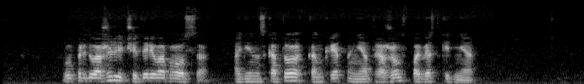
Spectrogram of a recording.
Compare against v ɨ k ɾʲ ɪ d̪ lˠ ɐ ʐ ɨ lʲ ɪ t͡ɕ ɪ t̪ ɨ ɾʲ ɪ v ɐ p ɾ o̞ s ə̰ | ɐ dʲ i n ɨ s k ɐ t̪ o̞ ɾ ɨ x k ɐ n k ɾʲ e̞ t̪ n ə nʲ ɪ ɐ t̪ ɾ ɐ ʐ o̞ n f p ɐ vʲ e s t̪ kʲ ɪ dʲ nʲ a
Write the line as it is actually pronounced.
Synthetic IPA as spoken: v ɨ p ɾʲ ɪ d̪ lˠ ɐ ʐ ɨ lʲ ɪ t͡ɕ ɪ t̪ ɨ ɾʲ ɪ v ɐ p ɾ o̞ s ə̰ | ɐ dʲ i n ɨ s k ɐ t̪ o̞ ɾ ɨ x k ɐ n k ɾʲ e̞ t̪ n ə nʲ ɪ ɐ t̪ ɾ ɐ ʐ o̞ n f p ɐ vʲ e s t̪ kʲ ɪ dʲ nʲ a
